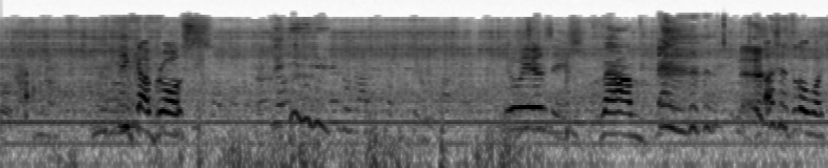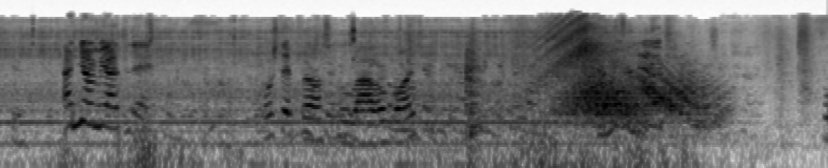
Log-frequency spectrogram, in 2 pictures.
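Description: A potter's wheel hums steadily.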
